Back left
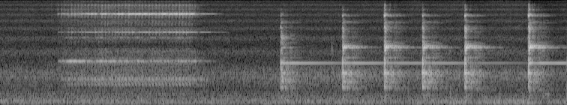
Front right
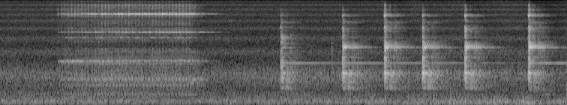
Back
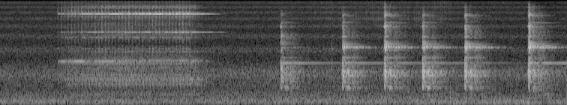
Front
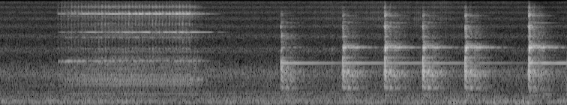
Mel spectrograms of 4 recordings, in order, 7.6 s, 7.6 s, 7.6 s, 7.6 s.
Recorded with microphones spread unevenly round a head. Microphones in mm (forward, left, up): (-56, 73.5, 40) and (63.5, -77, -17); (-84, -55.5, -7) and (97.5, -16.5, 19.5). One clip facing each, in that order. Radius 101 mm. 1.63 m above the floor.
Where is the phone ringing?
65° right, 10 m.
